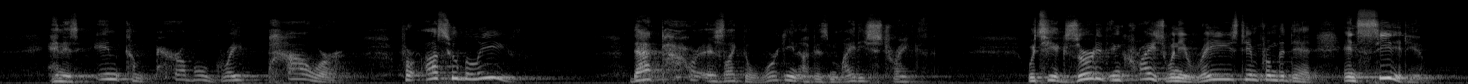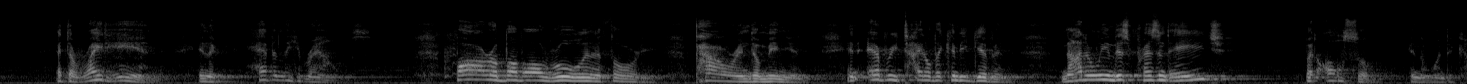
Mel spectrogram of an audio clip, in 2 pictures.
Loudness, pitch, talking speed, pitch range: -34 LUFS, 195 Hz, 145 wpm, 145-225 Hz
